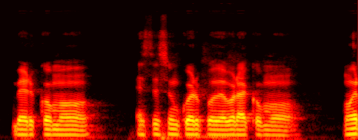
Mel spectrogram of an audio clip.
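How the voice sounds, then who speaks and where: Soft-spoken, a man talks in a monotone with flat intonation. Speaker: curator and writer. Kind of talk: panel conversation. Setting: art gallery with live audience.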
